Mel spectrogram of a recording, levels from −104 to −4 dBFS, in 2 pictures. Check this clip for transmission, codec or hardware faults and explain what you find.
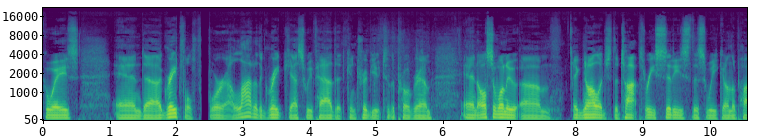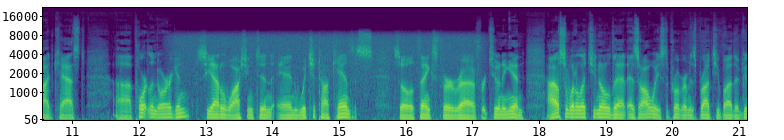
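Two faults turn up: a short playback stall and a stretch where a hybrid radio falls back to its analogue broadcast.

From 2.37 to 2.49 s the player most likely ran short of data or had its thread blocked, so output stopped. The speech cuts out for 120 ms after "and uh grateful", then carries on from the same point with "a lot of the".

From 12.33 to 17.31 s the receiver lost the digital signal and cross-faded over 277 ms to the FM broadcast of the same station, then back again before "in I also want". The level shifts by about 2 dB, and a low hiss sits roughly 30 dB under the speech.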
